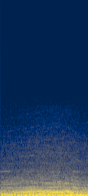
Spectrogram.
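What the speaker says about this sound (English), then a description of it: "Supercharger whine." A Dodge Challenger Super Stock with a supercharger accelerates hard, producing a loud, close, continuous engine roar with layered harmonic tones that rise steadily through the burst.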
